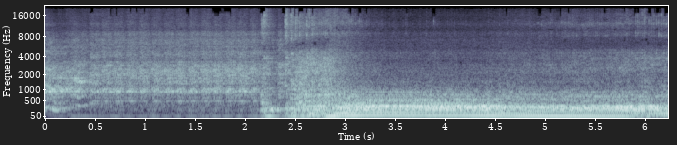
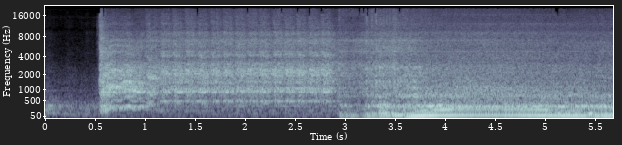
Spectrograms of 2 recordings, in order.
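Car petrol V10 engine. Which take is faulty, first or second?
first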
